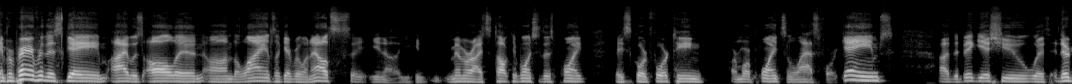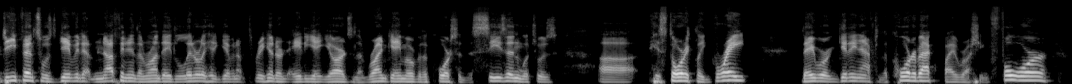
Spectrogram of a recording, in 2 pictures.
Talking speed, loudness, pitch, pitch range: 230 wpm, -21 LUFS, 140 Hz, 125-160 Hz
